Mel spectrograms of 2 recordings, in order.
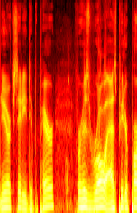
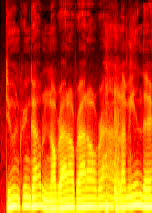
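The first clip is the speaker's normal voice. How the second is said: calm, laid-back, relaxed, unbothered voice; 2 semitones higher than usual. Imagining the casting of Green Goblin: Matthew McConaughey impression. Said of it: "Matthew McConaughey was like".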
